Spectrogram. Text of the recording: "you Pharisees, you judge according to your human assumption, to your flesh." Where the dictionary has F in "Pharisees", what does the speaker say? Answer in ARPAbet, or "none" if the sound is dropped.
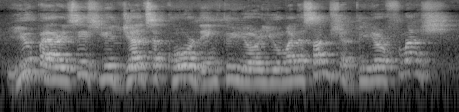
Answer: P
